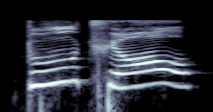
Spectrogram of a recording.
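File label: "zu2qiu2", Mandarin Chinese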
